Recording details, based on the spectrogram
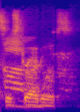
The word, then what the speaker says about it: astragalus: And the list includes, never even heard of this one, but astragalus. Is that how you pronounce it? – Yes, astragalus.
